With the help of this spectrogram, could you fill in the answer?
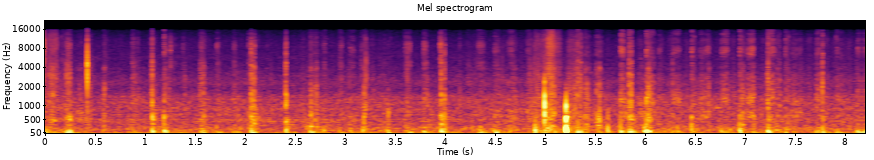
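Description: A hand scratches a dark wax crayon across the page of an open paper coloring book resting on a table, in short strokes. The quiet, dry scratches come as brief broadband bursts that reach up into the high range, spread unevenly through the clip over a soft, low background.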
